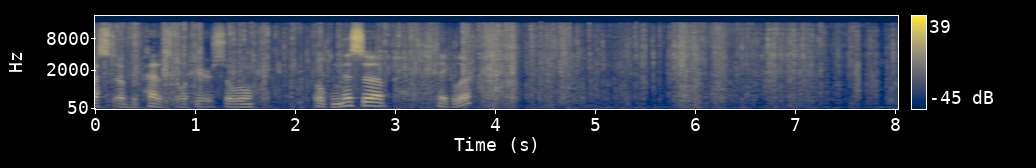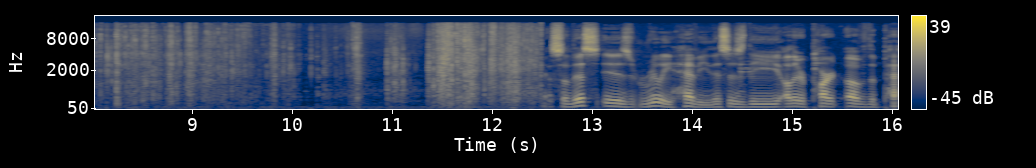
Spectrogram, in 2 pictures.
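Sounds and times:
plastic bag crinkling: 0.0s - 12.6s.

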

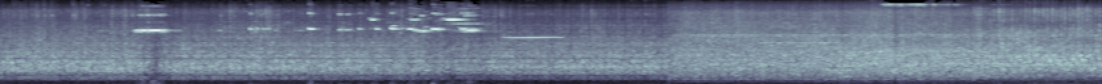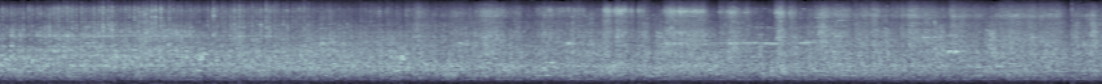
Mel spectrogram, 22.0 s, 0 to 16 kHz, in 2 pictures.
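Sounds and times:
diesel locomotives rumbling past: 0.0s - 22.0s
short high squeals: 1.4s - 5.8s.

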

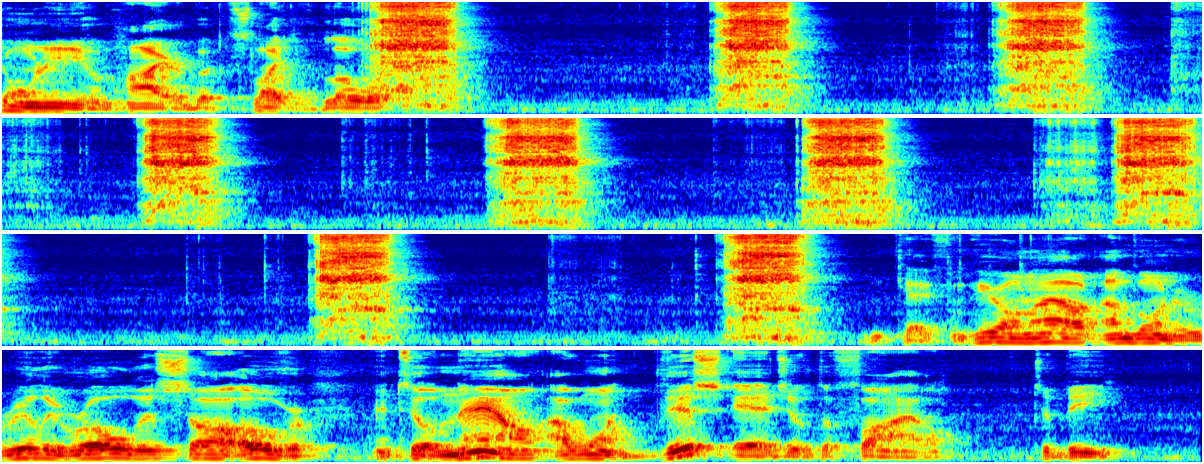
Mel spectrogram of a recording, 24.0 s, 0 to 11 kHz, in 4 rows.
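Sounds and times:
file strokes on saw teeth: 3.5s - 4.1s, 4.8s - 7.2s, 8.4s - 9.0s, 10.0s - 10.6s, 11.2s - 12.1s, 13.6s - 14.1s, 15.6s - 16.2s.

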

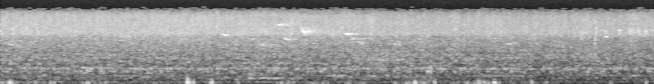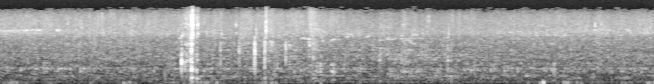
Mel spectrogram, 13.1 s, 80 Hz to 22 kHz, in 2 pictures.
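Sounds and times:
distant bird calls: 6.1s - 13.0s.

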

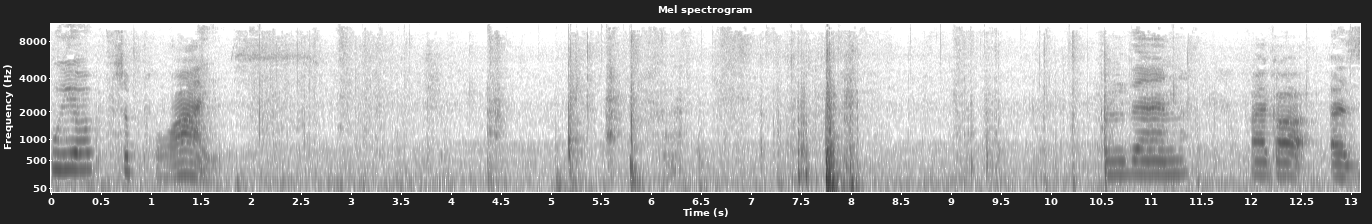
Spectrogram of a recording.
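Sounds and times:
cardboard and plastic packaging rustling: 0.5s - 11.6s
thump in a cardboard box: 7.5s - 8.2s.

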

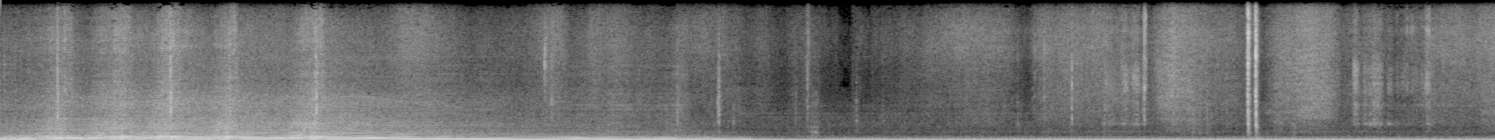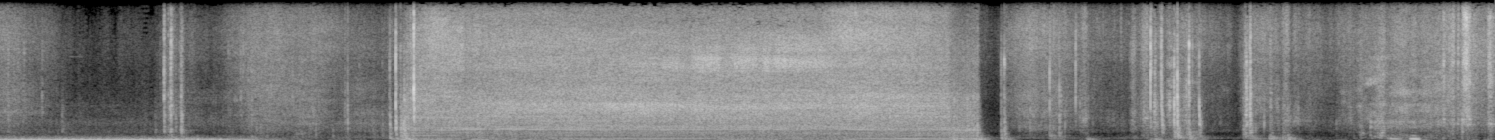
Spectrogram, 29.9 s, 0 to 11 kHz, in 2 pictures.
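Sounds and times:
car engine idling: 5.1s - 17.6s.

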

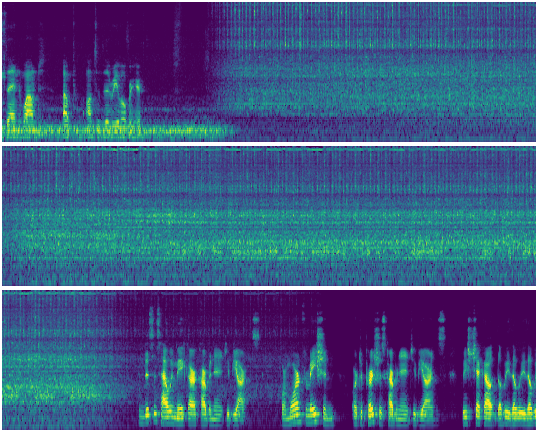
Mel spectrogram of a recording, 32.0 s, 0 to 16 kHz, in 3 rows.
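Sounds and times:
ropemaking machine whirring and rattling: 4.0s - 27.4s.

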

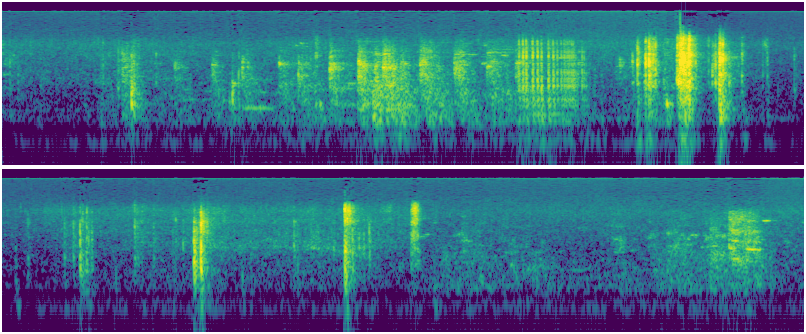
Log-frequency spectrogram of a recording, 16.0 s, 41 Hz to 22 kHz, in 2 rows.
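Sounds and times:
creaking and scraping: 0.9s - 7.7s, 10.8s - 16.0s.

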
